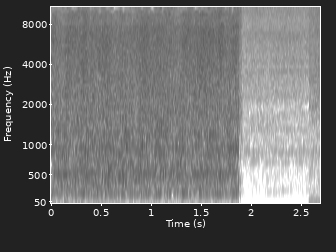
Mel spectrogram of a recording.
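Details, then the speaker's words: Whirlpool dryer running: a loud, rough, train-like rumble and rolling clatter, pointing to worn drum support rollers. "if you dry start making noises and the noises get louder the more you use your dryer until the dryer sounds like a train you'll need to check the drum support rollers"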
